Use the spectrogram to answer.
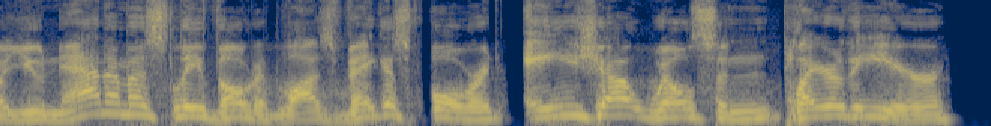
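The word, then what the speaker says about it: A'ja: gal whose name is spelled a apostrophe ja a a apostrophe ja a is pronounced Asia and I knew that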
